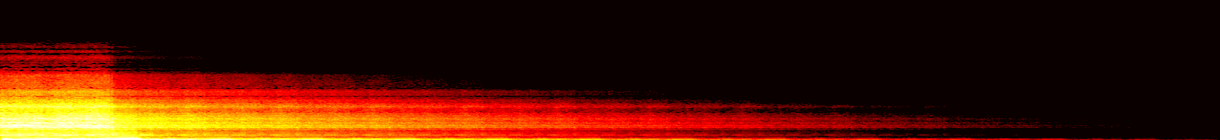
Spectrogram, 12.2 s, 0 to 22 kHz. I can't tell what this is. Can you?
Guitar intune 3 all used in Kontakt sample library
